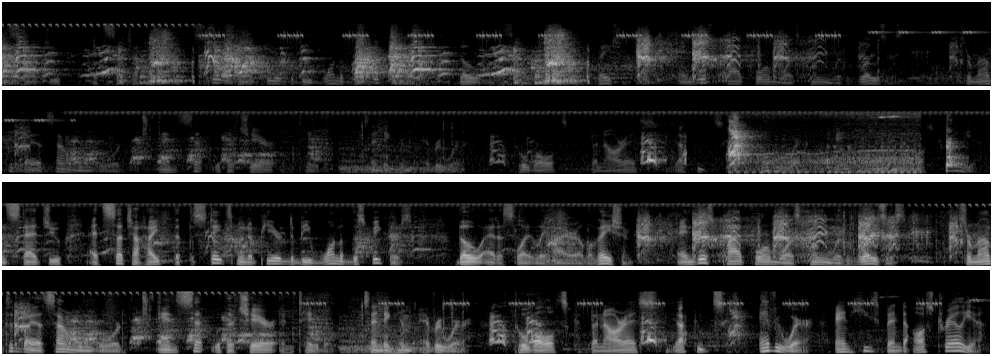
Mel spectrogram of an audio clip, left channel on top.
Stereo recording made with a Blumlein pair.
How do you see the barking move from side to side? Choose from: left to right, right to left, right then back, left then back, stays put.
right then back.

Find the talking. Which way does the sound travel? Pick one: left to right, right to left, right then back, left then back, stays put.
stays put.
